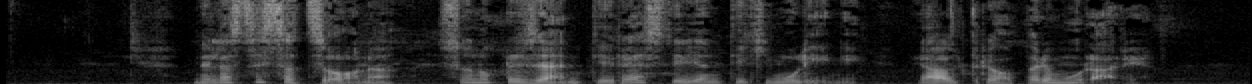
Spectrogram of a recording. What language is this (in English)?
Italian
